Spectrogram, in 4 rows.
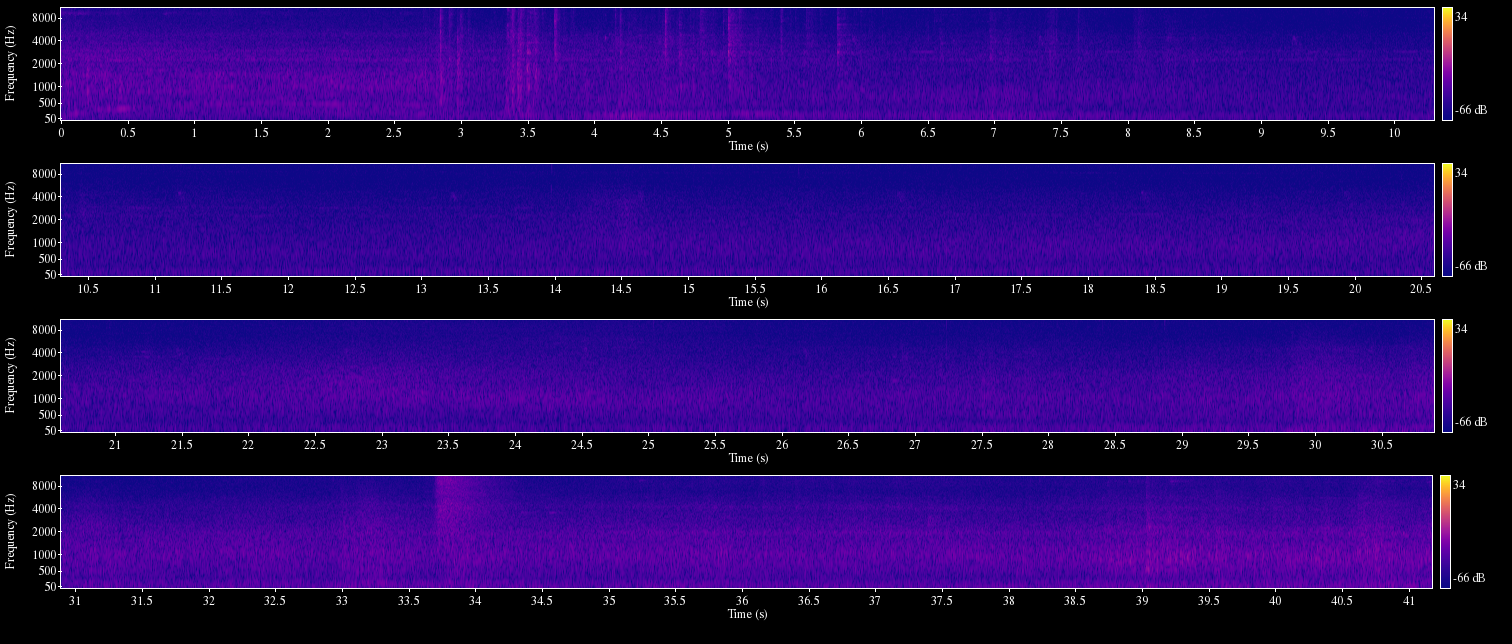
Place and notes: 龍津路, Houlong Township - Railroad Crossing
Railroad Crossing, The train runs through, Next to the tracks, Traffic sound, Binaural recordings, Zoom H2n MS+XY +Spatial audio
Miaoli County, Houlong Township, 舊後汶公路118-2號, 19 September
